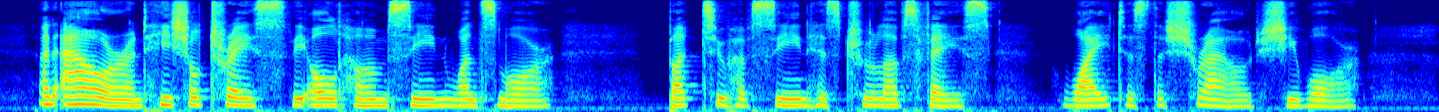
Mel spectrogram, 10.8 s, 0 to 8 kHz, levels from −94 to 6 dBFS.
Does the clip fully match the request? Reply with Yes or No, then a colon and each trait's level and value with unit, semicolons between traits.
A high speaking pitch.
No: medium, 175 Hz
